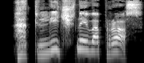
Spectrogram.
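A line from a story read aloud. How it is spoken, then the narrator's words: Exclaiming. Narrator (Russian): воскликнул сыщик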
